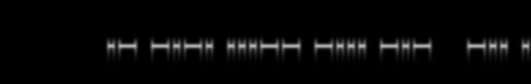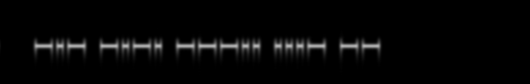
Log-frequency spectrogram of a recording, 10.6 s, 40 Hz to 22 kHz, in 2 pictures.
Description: Morse code, heard as a keyed tone, about 22 wpm, 700 Hz. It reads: AC3BK DE KC8VM
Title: USA Callsign DE Callsign - 5 Characters - 22wpm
